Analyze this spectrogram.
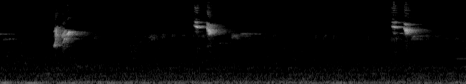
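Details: European goldfinch: three separate crisp, descending chirped notes, each doubled, spaced roughly two seconds apart, with silence between them.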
